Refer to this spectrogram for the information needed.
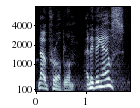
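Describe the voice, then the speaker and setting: A man's voice: a little high, wildly swooping pitch, normal speed, a bit bright, slight background noise, exaggerated voice. An actor playing a friendly young male shop assistant in a video game, eager and effusive, a little fawning. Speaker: shopkeeper's stand-in.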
